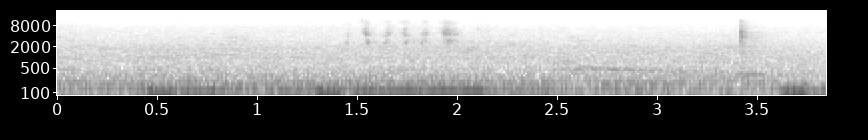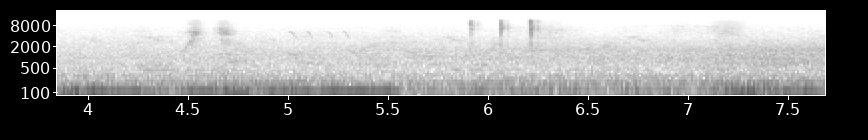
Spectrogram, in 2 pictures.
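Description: Low rumbling on the phone's microphone coming and going in bursts, with several short runs of faint, high chirps.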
